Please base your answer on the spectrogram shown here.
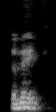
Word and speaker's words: Vivek: gonna pick Vivek. Vivek. Which one's that? Vivek Ramaswamy? Yeah. But why do you say Vivek? That's how you spell his name. Okay. His name. All right. Yeah. Vivek. Comes with cake.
